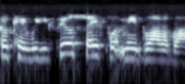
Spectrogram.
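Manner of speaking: ordinary talk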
